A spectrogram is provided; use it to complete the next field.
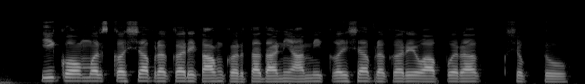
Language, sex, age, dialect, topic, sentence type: Marathi, male, 18-24, Southern Konkan, agriculture, question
